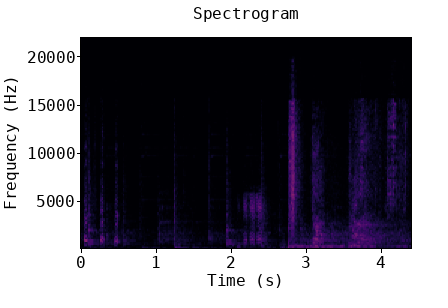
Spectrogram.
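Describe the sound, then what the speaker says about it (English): Donkey braying in an Age of Empires match: loud, strained harmonic cries rise over short clicks and game sounds, strongest in the latter half. "It's a donkey."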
